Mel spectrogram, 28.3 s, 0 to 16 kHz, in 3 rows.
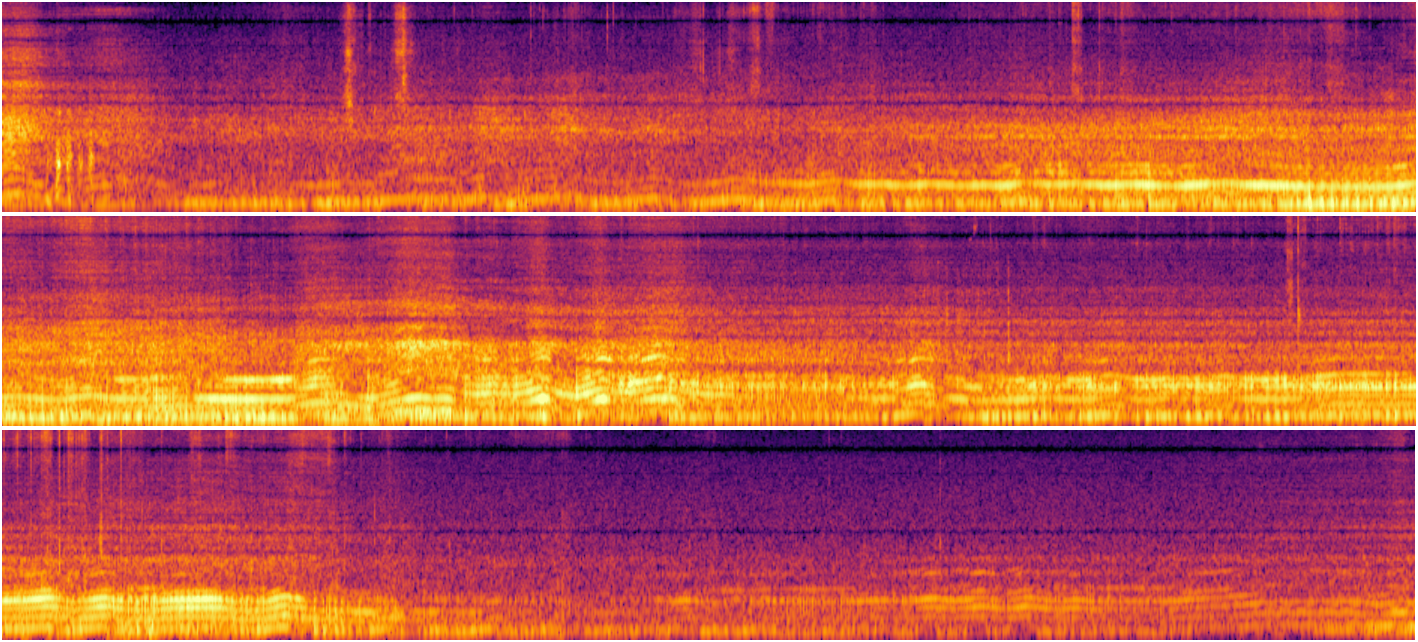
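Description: Snowmobile engine revving up and down as the sled runs over snow drifts, its pitch rising and falling over and over. It grows louder through the middle and drops back to a quieter, lower running after about 21 seconds.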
